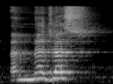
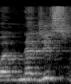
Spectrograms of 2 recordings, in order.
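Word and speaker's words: النجس: Il dit Al-Najas ou Al-Najis ou Al-Najus, Muthallath Al-Jim. D'accord ? Ça, c'est un mot qui a plusieurs prononciations possibles. On peut mettre une fatha sur le Jim, une kasra et une dhamma.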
